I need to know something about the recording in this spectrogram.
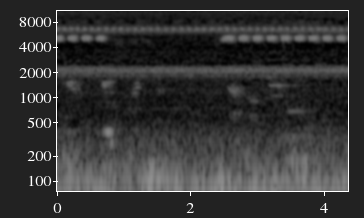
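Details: Crickets at night in a rural area: two bursts of rapid, evenly spaced high chirps, about six pulses each, over a steady shrill drone of continuous trilling and a low background rumble.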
